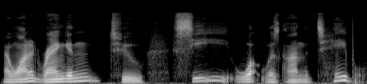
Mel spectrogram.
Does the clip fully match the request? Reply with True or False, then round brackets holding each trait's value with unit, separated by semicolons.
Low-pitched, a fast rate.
False (125 Hz; 165 wpm)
